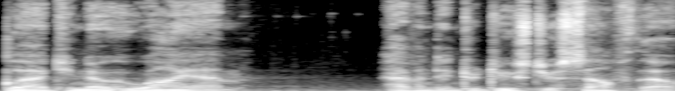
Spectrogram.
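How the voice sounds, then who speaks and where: Putting on a character voice, a man speaks at a fairly quick pace with very deep, low pitch and monotone, flat intonation. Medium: video game. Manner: laconic, dry.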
